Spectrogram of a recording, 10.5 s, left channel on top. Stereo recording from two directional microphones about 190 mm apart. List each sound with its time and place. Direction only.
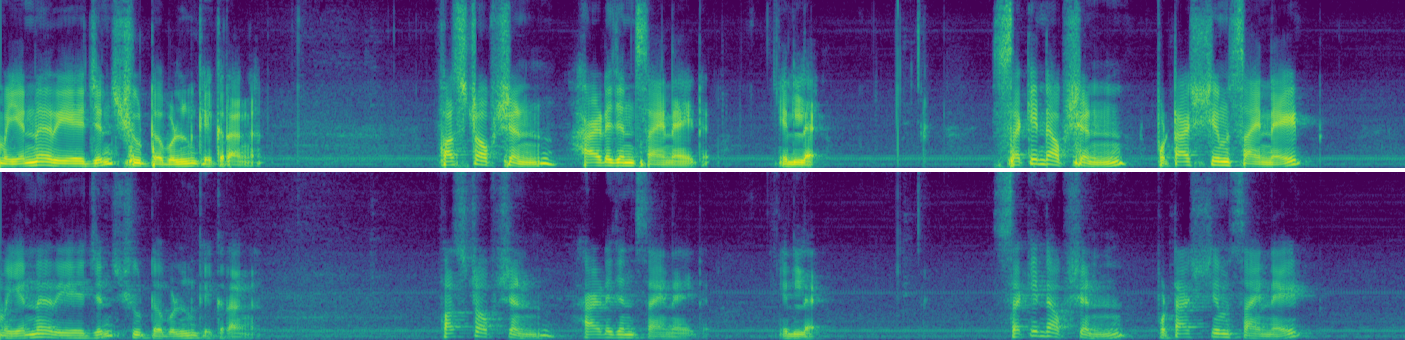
0.0 s speech: 40° left (ahead or behind)
3.2 s speech: 50° left (ahead or behind)
7.4 s speech: 45° left (ahead or behind)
